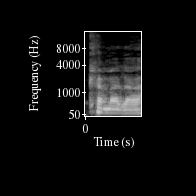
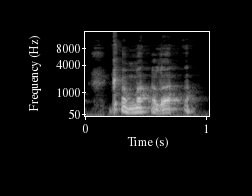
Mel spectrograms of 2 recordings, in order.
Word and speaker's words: Kamala: be so great by having joe biden and kamela kamala even her she didn't know how to pronounce her name i love my arabic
